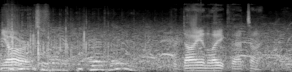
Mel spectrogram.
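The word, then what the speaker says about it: Dayan: 7 yards for Diane Lake that time. D-A-Y-A-N, pronounced Diane. Diane, better than Diane. Yeah. That's the coaches here. Is it Diane? Is it? He said, nope, it's Diane.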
